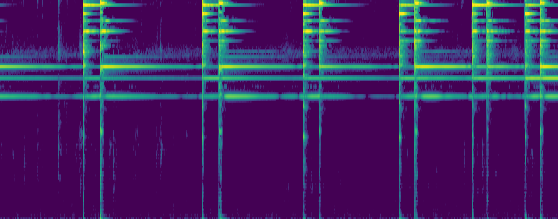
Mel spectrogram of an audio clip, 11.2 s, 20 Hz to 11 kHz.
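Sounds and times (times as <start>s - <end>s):
bright high ringing tones of tuning forks: 0.0s - 11.1s
tuning forks struck with sharp metallic taps: 1.1s - 5.1s, 6.0s - 7.1s, 8.0s - 11.1s.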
